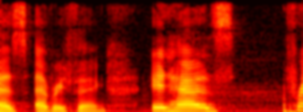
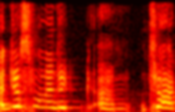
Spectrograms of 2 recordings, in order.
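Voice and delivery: very high-pitched voice, done badly; 11 semitones higher than usual. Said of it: "trying to do a [name] impression".

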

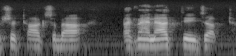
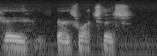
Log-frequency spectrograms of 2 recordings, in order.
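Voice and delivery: mock playful, smiling, grinning aside, much quieter; 3 semitones lower, 6 dB quieter than usual. Retelling a mother's plea for help, acting out the reply: acting out a smiling aside. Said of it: "can you see him smiling".

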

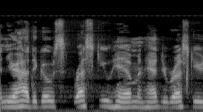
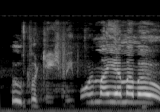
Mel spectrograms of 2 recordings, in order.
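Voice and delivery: put-on cranky old man voice, higher; 10 semitones higher, 3 dB louder than usual. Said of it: "cornered the old man market".

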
